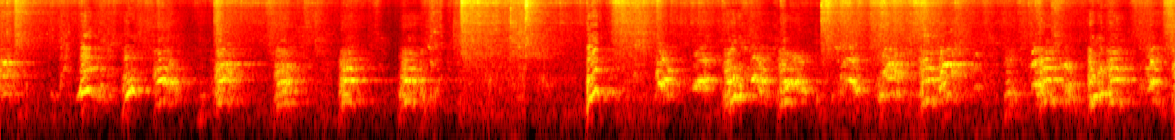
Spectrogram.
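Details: Barking Boerboels at the Aubin Boerboels kennel in Accra: bursts of rough barks from more than one dog, pausing briefly around the middle before picking up again in rapid sequence.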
